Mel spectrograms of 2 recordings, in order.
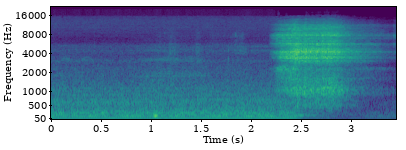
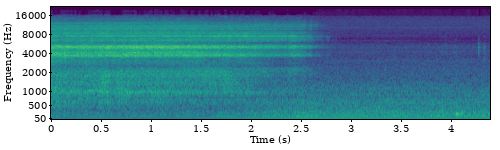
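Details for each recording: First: Sherwood scuba second-stage regulator after adjustment: near silence, then one clean, airy inhale hiss that stops sharply with no leftover leak hiss; the regulator breathes normally. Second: Sherwood scuba second-stage regulator before adjustment, as gas is turned on: a loud, steady high-pitched hiss for about three seconds, then it cuts off. This is a free-flow leak corrected by adjusting the second stage.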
